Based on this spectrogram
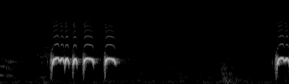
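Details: Zebra dove, a local bird, sings to prompt answering doves: a crisp phrase of four clear, resonant coo notes, quiet for over a second, then another phrase beginning.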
